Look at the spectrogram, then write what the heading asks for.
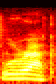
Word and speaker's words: Lorac: I assume it's pronounced Lorac because it's just Carol backwards, because the owner or creator or whatever is Carol. It's not a fancy French name.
